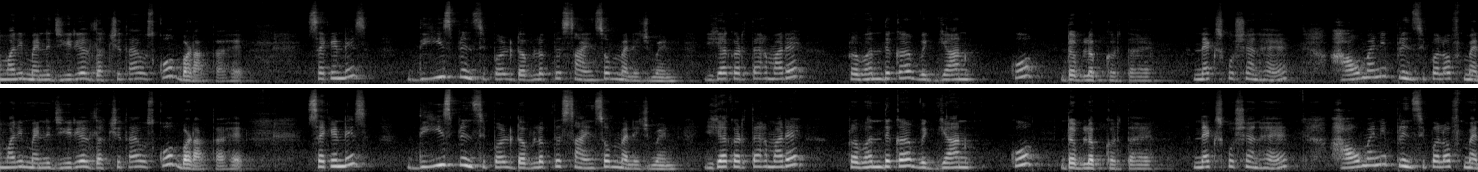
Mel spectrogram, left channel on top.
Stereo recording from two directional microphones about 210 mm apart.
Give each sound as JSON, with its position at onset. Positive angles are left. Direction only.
{"t": 0.1, "sound": "a woman's voice", "side_deg": -15}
